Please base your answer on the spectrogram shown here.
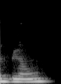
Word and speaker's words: blond: You don't really pronounce the D in the masculine form of blonde, le blond, but then the E here in the feminine form, you'd pronounce it la blonde, so blonde. Then you have le brun and la brune.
